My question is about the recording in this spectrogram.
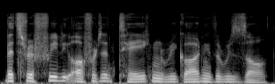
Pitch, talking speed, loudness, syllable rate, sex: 130 Hz, 195 wpm, -19 LUFS, 6.5 syllables/s, male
